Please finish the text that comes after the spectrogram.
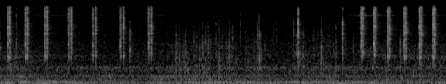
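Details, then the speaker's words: Mitchell 408 high-speed spinning reel, in for a pre-season tune-up, cranked by hand: sharp light clicks in quick runs, about five a second. Line wrapped around the rotor was suspected first; the click is likely from a stuck bail trip lever hitting the post. "that's something clicking and that it shouldn't be clicking well one of the things might be that we have a lot of line wrapped around here"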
